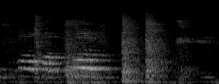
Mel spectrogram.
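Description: A child's voice in the first second, then two sharp taps about a third of a second apart.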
